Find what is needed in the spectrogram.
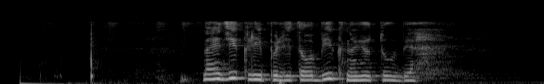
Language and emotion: Russian, neutral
